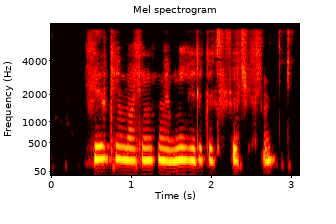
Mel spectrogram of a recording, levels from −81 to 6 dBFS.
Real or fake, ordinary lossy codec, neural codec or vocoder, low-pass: fake; MP3, 48 kbps; codec, 32 kHz, 1.9 kbps, SNAC; 7.2 kHz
